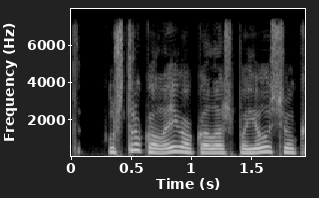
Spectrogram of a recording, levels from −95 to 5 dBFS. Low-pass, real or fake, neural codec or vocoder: 7.2 kHz; fake; codec, 16 kHz, 16 kbps, FunCodec, trained on LibriTTS, 50 frames a second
